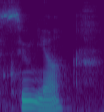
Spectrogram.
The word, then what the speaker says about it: Sonya: So the reason I say Sunny is because her name is Sonia, and it's pronounced Sunya, where I'm from. And so short turns out Sunny. But Sonia, that's her name.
